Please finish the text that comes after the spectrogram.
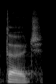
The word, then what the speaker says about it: doge: not how it's pronounced i think he's going for doge it's doge is it doge doge quinn i mean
